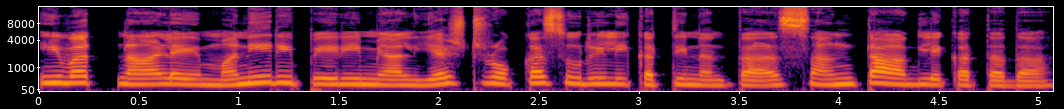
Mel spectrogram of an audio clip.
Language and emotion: Kannada, sad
